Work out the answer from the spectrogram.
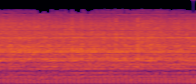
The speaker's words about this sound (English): rides his lawnmower across the lawn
